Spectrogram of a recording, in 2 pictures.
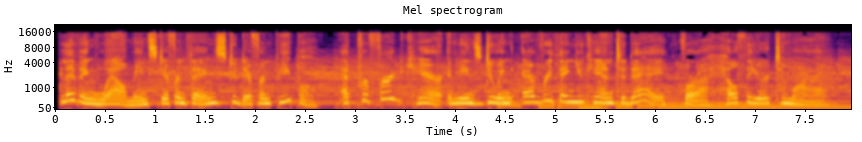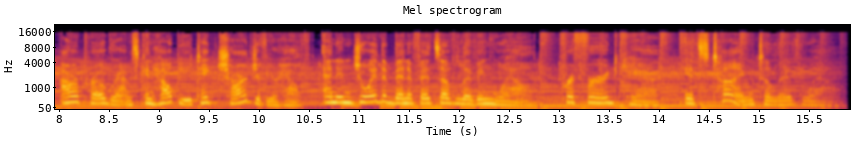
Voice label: perky

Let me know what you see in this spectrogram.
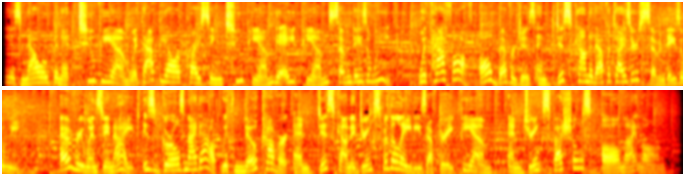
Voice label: upbeat

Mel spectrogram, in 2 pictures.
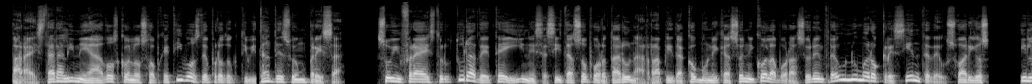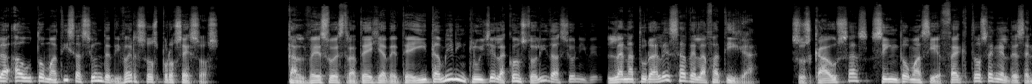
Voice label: Corporate Narrations

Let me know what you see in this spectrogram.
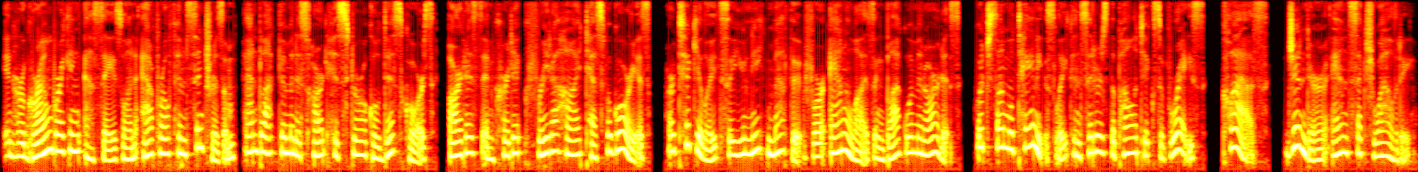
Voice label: narrative

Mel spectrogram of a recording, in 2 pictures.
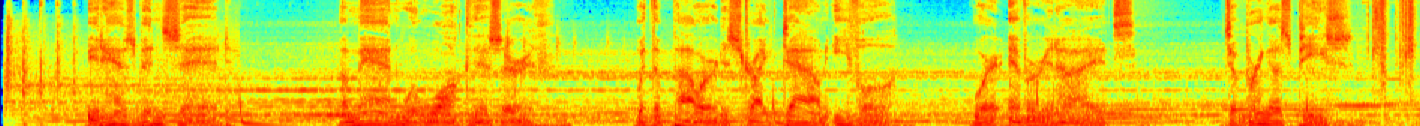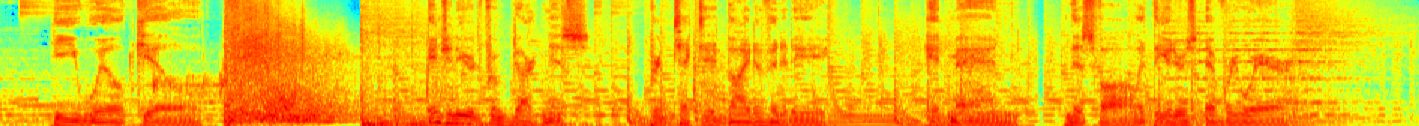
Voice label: movie trailer

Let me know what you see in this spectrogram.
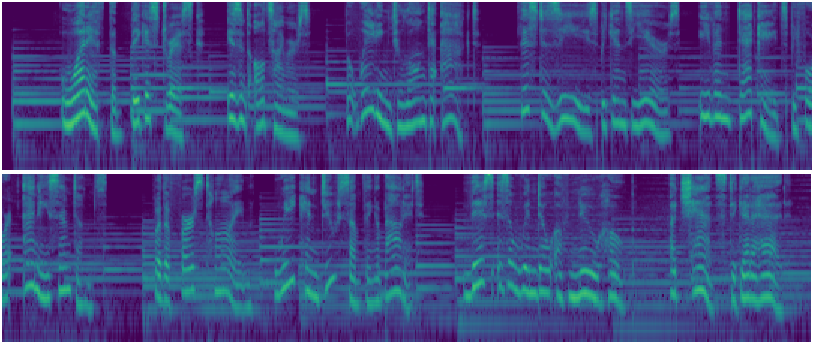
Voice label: Alzheimers, friendly

